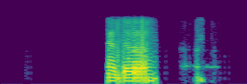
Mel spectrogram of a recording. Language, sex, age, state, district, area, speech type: Santali, male, 30-45, Jharkhand, East Singhbhum, rural, conversation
